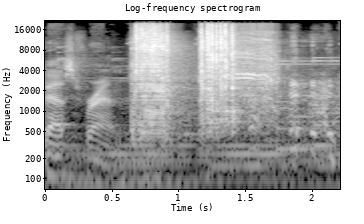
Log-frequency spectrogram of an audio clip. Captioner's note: hand drill screeching; laughs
